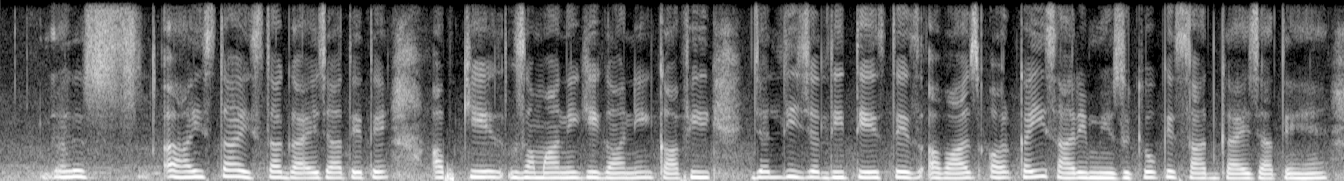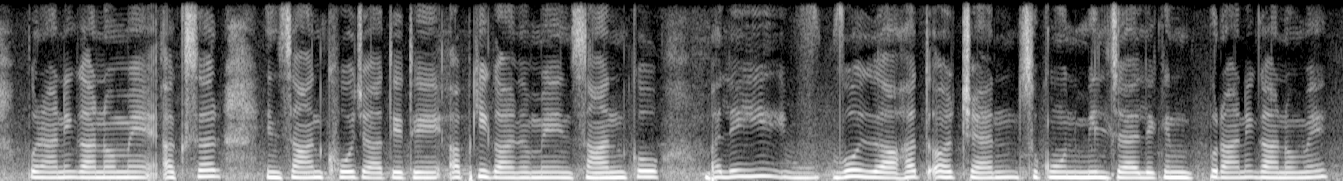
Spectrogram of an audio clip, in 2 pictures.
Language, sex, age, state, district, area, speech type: Urdu, female, 18-30, Uttar Pradesh, Aligarh, urban, spontaneous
